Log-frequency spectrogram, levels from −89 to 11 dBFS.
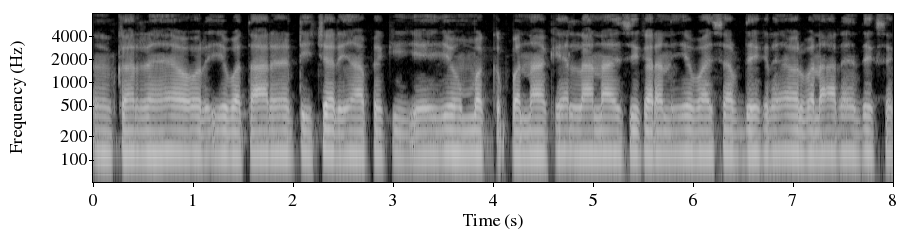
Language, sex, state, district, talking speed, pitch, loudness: Hindi, male, Chhattisgarh, Kabirdham, 245 wpm, 120 Hz, -19 LUFS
